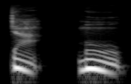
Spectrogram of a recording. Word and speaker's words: จมูก: กนก อ่าน ว่า กะนก จมูก อ่าน ว่า จะ หมูก จริต อ่าน ว่า จริต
